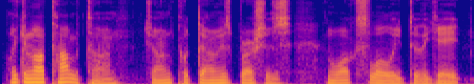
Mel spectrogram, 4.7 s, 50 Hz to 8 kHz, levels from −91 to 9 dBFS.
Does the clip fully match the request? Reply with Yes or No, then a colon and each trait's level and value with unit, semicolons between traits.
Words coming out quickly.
No: average, 175 wpm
